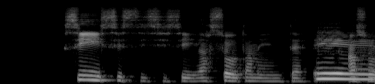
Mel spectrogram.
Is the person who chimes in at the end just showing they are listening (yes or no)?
no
